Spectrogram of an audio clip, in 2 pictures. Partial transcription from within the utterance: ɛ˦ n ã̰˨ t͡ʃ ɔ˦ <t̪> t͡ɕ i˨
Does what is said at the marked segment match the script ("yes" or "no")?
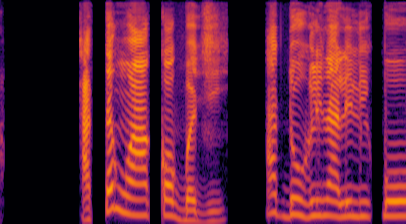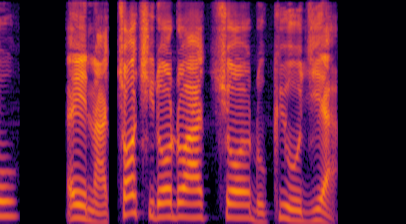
no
